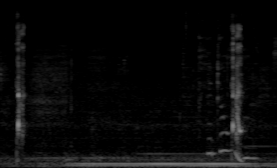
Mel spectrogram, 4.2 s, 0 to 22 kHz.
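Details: A 12-day-old newborn gives two brief, sharp hiccup sounds over a steady low background hum; hiccups.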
